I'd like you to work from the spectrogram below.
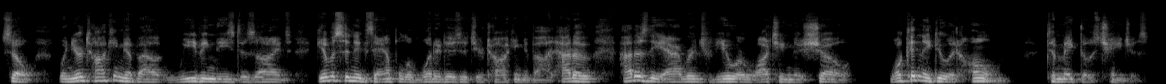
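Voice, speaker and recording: A man's voice: mid-range voice, moderate pace, a little mellow, husky. A man with an American accent, talking conversationally as the host of an interview show. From United States.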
